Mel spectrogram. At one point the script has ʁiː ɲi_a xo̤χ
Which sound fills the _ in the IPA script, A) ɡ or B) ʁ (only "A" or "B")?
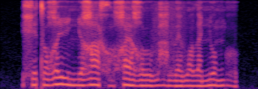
B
